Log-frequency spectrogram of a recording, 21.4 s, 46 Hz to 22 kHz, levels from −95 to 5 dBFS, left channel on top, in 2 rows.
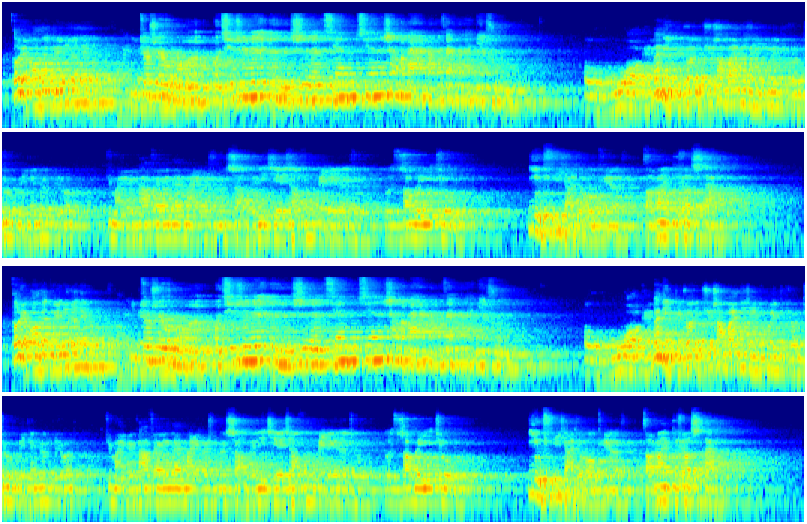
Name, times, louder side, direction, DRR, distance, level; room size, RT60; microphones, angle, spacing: voice 1, 0.1-2.4 7.8-11.7 12.1-16.8 17.7-20.3, equal, 60° right, -6 dB, 3.0 m, -29 dB
voice 2, 1.8-6.8, right 1 dB, 75° left, -6 dB, 4.5 m, -27 dB
24.5 x 10.5 x 5.3 m, 2.7 s
head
